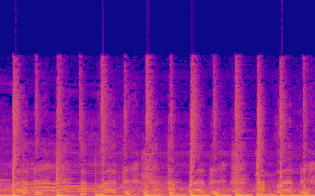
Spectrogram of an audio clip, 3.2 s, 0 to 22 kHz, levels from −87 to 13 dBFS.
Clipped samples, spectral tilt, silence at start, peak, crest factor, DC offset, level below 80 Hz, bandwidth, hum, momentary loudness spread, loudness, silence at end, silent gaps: under 0.1%; -5 dB/octave; 0 s; 0 dBFS; 12 dB; under 0.1%; -18 dBFS; 16.5 kHz; none; 2 LU; -13 LUFS; 0 s; none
